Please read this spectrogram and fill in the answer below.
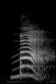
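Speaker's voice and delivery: "ma" high, loud and falling sharply; scolding, forceful drop on "ma"; fourth tone. Shown as a demonstration. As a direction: snap "ma" down like a scold. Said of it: "it actually sounds like a scold".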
